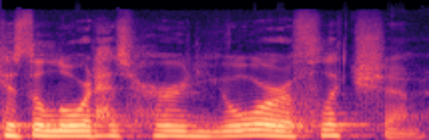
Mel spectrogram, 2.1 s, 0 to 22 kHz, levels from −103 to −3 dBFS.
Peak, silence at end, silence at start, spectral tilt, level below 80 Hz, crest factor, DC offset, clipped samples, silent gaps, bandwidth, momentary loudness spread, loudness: -2 dBFS; 0.05 s; 0 s; -7.5 dB/octave; -66 dBFS; 16 dB; under 0.1%; under 0.1%; none; 14 kHz; 10 LU; -18 LUFS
